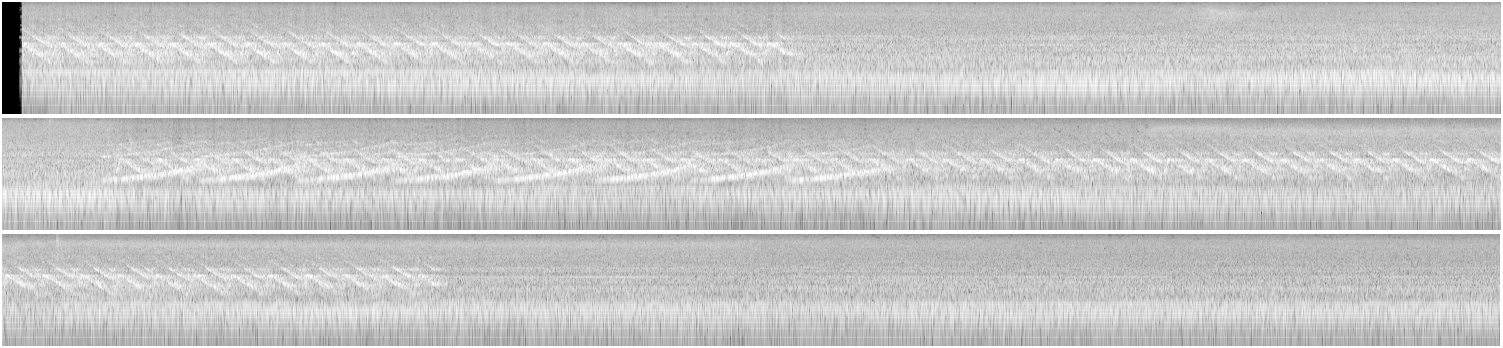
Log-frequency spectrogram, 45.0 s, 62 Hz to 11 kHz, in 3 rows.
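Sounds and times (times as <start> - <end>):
electronic siren sweeping downward: 0.2 - 42.5
machinery hum: 0.2 - 44.9.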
